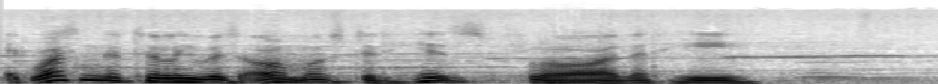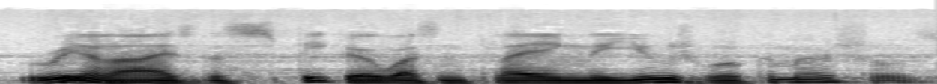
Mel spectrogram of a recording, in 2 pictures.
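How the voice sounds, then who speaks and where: A male actor narrating an uncanny story in a measured, dramatic old-time radio style. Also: fairly low pitch, sing-song, vocal fry. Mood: grave. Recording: tinny old radio recording with music.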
